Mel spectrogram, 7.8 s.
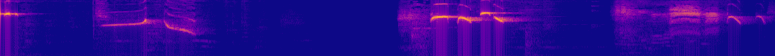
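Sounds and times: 
song: 0:00.0 - 0:00.4, 0:01.0 - 0:02.0, 0:04.0 - 0:05.2, 0:06.8 - 0:07.7.

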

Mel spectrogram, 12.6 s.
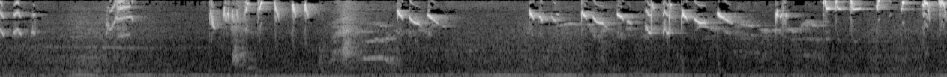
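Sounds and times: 
Orange-headed thrush singing: 0:00.0 - 0:00.6, 0:01.4 - 0:01.9, 0:02.8 - 0:04.3, 0:05.2 - 0:06.0, 0:07.0 - 0:12.6
low background hum: 0:00.0 - 0:12.6.

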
